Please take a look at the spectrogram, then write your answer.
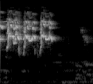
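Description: Pet birds give a quick burst of bright, high chirps close by, a few rapid notes in under a second, then trail off into quiet.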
